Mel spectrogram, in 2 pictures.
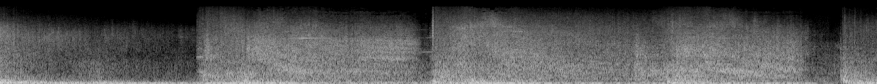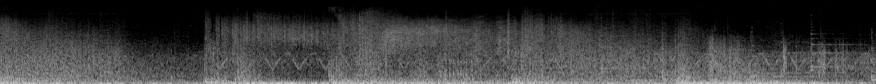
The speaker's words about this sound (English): That was a major building in the presidential palace. Again, another. Just disintegrating. Bigger than the Gulf War, Tom. The first Gulf War. Much bigger, these explosions.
